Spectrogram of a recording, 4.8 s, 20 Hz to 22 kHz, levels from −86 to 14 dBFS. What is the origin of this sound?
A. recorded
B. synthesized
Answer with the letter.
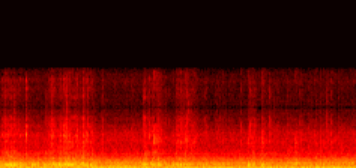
A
